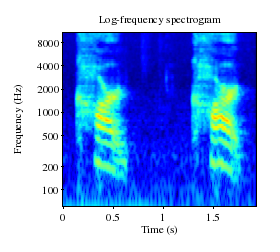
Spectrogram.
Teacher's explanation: my tongue is flat against the roof of my mouth to make the d but it's not coming out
